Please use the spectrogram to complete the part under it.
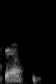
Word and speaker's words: Grantham: You know, my dad got to be Lord Grantham, and did I say that right, Grantham? – Yeah.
